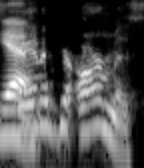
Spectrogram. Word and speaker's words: Ana de Armas: Our Ana de Armas isn't right. Darmas. It's Ana de Armas.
